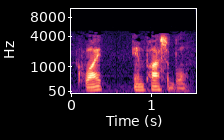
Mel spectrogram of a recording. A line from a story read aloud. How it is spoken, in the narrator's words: she murmured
